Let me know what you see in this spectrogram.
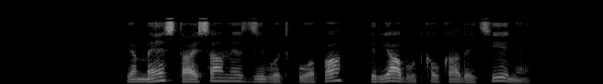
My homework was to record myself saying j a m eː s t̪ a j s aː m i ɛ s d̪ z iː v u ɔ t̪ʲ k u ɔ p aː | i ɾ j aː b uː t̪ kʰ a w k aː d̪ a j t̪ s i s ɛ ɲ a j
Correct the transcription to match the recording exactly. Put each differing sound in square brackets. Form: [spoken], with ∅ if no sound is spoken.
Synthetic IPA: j a m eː s t̪ a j s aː m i ɛ s d̪ z iː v u ɔ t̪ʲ k u ɔ p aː | i ɾ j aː b uː t̪ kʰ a w k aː d̪ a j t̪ s i [∅] ɛ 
